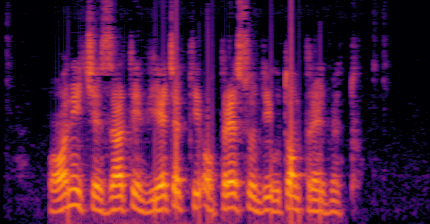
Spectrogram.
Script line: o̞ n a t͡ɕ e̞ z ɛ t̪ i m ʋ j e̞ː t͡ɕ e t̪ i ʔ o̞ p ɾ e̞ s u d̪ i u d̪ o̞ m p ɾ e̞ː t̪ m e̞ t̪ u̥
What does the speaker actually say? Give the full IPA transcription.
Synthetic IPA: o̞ n i t͡ɕ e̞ z a t̪ i m ʋ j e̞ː t͡ɕ a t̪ i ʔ o̞ p ɾ e̞ s u d̪ i u t̪ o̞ m p ɾ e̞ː d̪ m e̞ t̪ u̥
